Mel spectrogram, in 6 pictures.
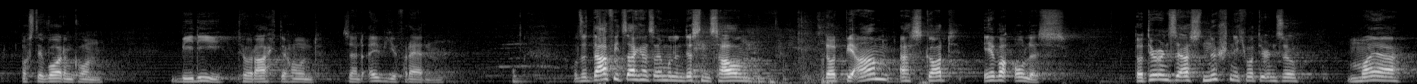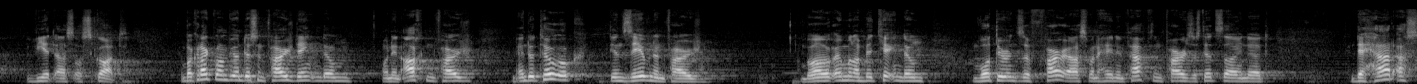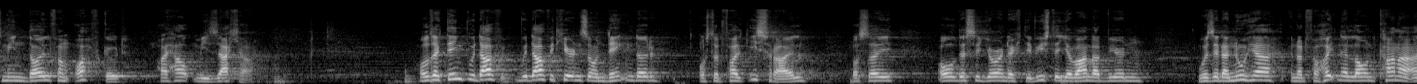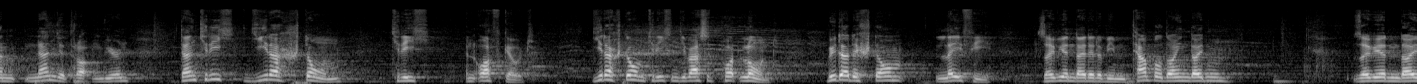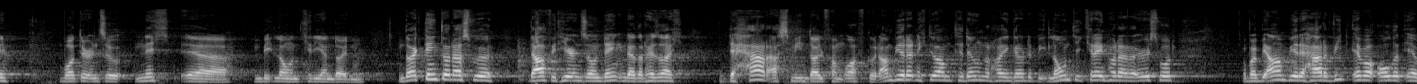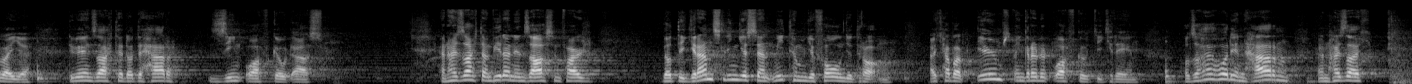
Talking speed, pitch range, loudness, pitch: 175 wpm, 150-185 Hz, -19 LUFS, 165 Hz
